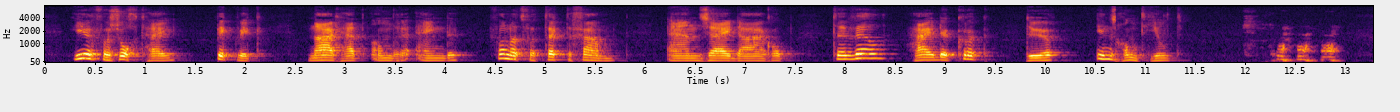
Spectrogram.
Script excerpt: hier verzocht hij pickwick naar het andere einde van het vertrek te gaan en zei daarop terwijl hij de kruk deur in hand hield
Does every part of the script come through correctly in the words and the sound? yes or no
no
